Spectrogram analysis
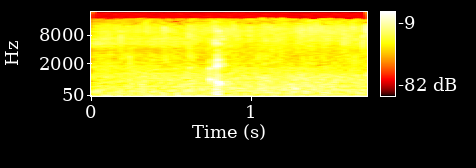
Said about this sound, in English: Is that rain? Oh, there's the rain for the farmers. There's the rain.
